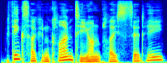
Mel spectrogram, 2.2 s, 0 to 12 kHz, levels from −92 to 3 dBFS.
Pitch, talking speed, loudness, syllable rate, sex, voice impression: 130 Hz, 240 wpm, -17 LUFS, 5.9 syllables/s, male, masculine, adult-like, slightly dark, slightly cool, slightly sincere, calm, slightly kind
